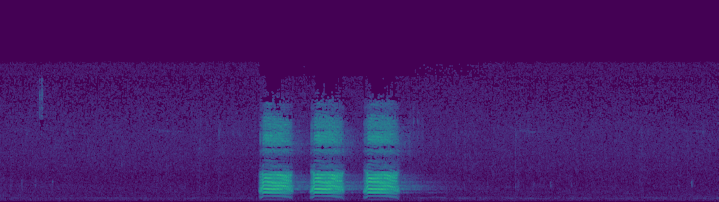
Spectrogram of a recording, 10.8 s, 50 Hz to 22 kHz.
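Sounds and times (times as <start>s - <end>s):
bird giving loud harsh drawn-out cawing calls: 3.9s - 6.9s.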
